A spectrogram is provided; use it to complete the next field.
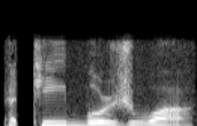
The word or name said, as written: petit bourgeois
